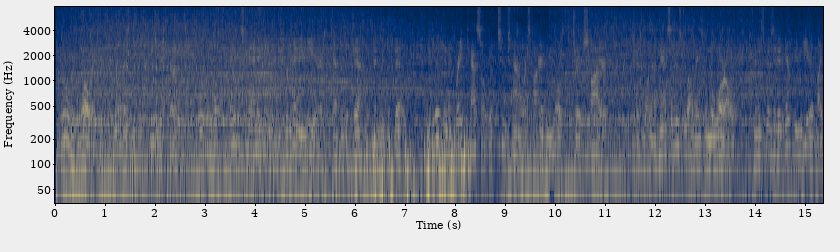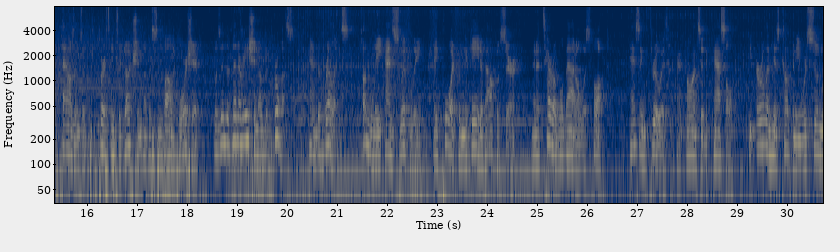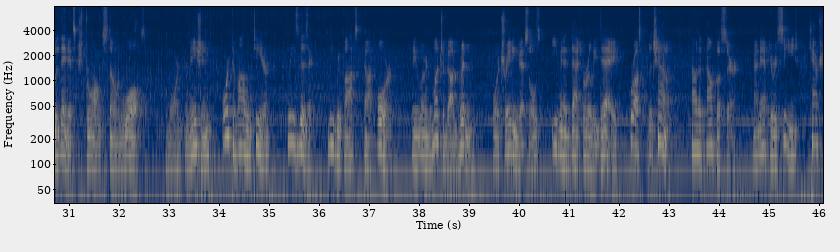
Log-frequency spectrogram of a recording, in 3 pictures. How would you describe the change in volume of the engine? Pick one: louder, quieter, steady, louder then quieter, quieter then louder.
quieter.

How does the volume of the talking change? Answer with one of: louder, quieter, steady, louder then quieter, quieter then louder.
steady.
